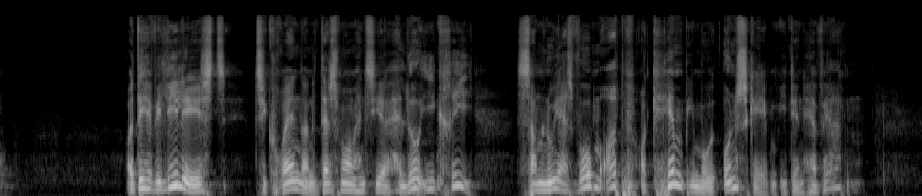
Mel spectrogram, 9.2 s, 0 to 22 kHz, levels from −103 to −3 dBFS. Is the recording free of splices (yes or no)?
yes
